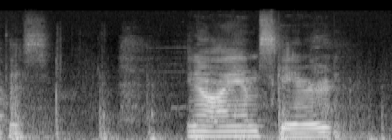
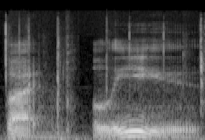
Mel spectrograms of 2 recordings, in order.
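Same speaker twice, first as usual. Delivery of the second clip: villain begging; 7 semitones lower, 3 dB quieter than usual. Retold or imitated. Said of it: "And he said".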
